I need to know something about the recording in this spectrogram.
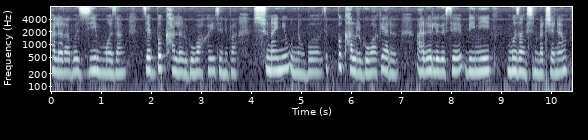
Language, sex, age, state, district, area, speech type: Bodo, male, 30-45, Assam, Chirang, rural, spontaneous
